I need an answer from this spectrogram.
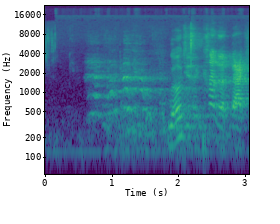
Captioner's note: audience laughs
